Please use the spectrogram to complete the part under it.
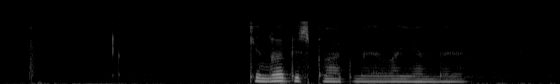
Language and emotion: Russian, neutral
